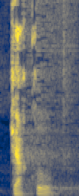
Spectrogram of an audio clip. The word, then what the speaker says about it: Jakob: us as Prince Jakob pronounced Jakob as in Hebrew he had completed his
